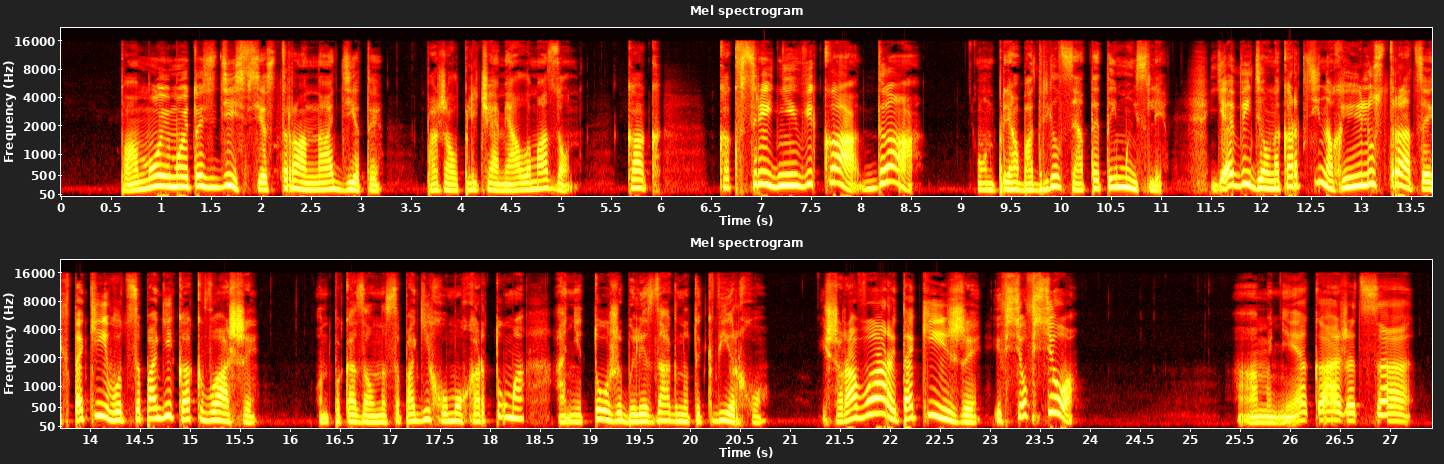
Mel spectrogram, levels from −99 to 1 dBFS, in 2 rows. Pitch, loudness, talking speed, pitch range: 180 Hz, -12 LUFS, 110 wpm, 160-235 Hz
